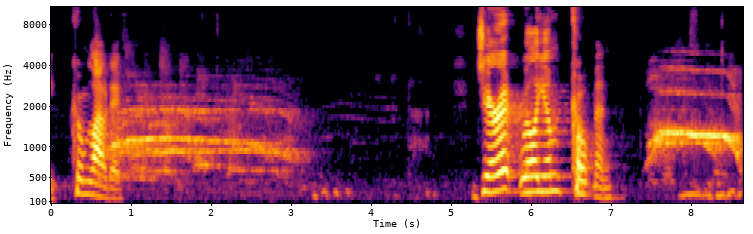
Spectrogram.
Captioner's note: applause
